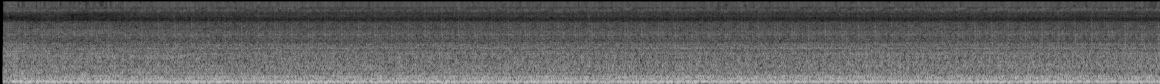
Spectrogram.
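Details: LMM diesel at idle: deep steady drone with a faint uneven beat; blowby and a cylinder 7 misfire suspected, unconfirmed.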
